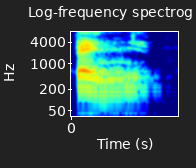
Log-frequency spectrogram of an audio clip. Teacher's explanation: I need to hear the ñ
